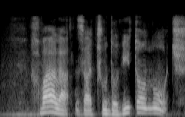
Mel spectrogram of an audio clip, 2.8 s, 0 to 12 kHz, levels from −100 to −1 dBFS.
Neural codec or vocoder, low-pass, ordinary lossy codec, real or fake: codec, 16 kHz, 4 kbps, FreqCodec, smaller model; 7.2 kHz; AAC, 64 kbps; fake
